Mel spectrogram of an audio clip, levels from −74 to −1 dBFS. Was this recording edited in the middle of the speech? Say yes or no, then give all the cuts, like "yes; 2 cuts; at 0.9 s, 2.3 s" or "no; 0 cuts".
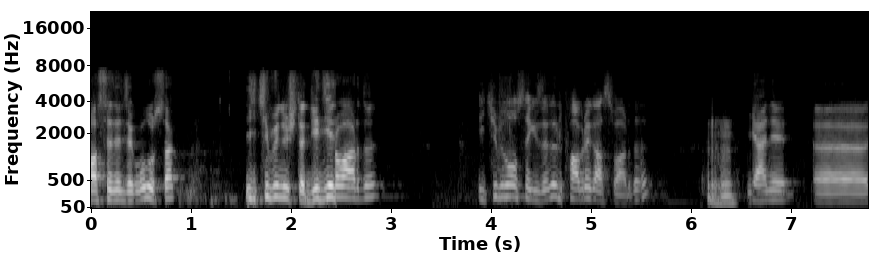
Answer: yes; 2 cuts; at 2.4 s, 4.7 s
